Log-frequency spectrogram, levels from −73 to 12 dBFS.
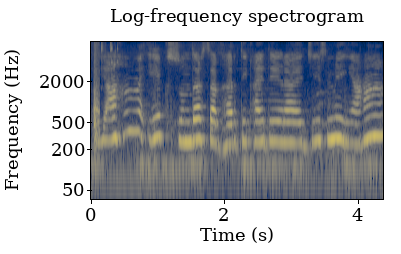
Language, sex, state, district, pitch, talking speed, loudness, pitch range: Hindi, male, Chhattisgarh, Raipur, 265 Hz, 150 wpm, -15 LUFS, 260-290 Hz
